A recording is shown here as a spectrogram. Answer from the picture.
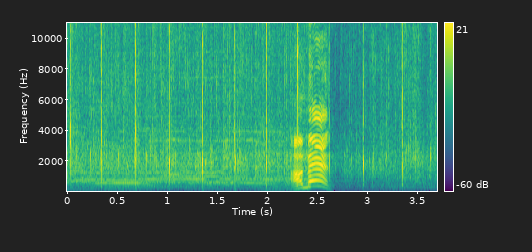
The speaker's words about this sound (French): Est-ce qu'on peut à l'avance applaudir le Seigneur pour ce qu'il va faire ce matin dans ta vie? Allez, plus fort que ça, Nouvelle Vie!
